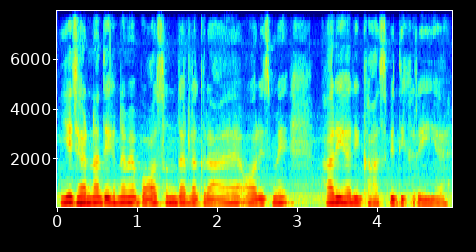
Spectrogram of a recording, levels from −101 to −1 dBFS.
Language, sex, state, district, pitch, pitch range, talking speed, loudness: Hindi, female, Chandigarh, Chandigarh, 215 Hz, 205-220 Hz, 220 wpm, -16 LUFS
